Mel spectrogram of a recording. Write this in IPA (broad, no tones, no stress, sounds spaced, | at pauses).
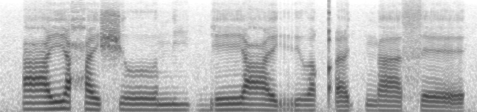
ʕ eː ħ ɛ ʃ ɤː n iː ɡ͡b eː ʕ ɛ rʲ ɤː qʼ e k ŋ aː s ɛ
